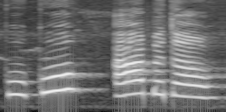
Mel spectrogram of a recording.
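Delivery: high, bright-pitched teacher bird voice; a high squawky parrot teacher calling on a student. Acted.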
